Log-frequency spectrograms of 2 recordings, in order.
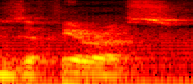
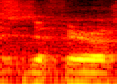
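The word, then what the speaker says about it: Zephyros: Is located in Zapira. How do you spell that? Z E P H Y R O S. Where is Zapira, you may ask?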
